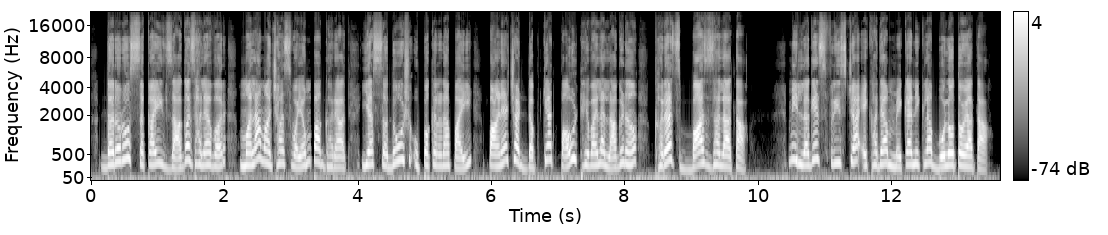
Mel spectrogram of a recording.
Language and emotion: Marathi, angry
